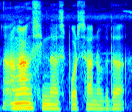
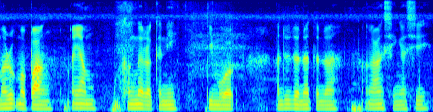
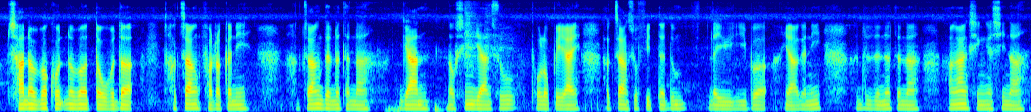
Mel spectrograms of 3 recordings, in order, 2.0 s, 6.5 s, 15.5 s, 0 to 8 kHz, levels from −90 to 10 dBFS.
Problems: background sounds at intervals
